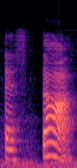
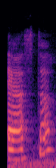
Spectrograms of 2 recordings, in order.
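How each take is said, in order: First: Está stressed on the last syllable; está as es-TA, slow with a strong ending; with accent. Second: Esta stressed on the first syllable; without accent. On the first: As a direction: lean on a long, open final a in está. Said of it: "with an accent". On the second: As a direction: hit the es of esta, short light ending. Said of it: "when they appear without an accent". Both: Shown as a demonstration.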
